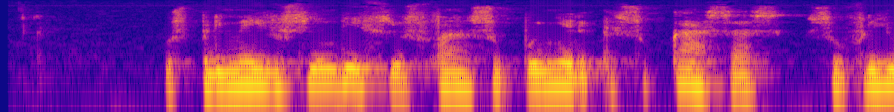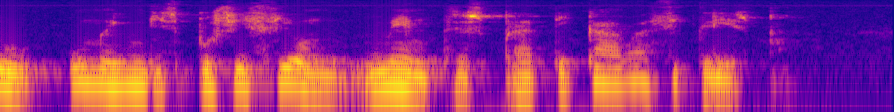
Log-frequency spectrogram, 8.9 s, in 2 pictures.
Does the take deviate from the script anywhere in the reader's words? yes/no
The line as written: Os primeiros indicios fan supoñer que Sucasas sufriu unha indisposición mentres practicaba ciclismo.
no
